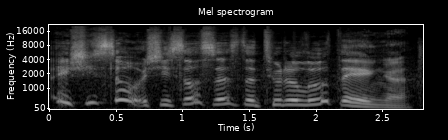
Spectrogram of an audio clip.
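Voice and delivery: ordinary talk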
